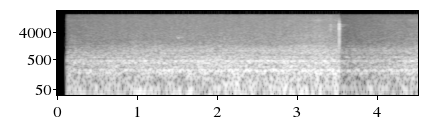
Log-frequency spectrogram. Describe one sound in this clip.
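A young girl blows out a candle with a long, steady breath.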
